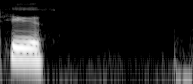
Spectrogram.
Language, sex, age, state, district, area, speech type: Assamese, male, 18-30, Assam, Biswanath, rural, spontaneous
